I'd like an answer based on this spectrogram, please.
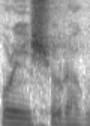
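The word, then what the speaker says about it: Horatio: 이름은 호라쇼 스페포드라는 사람입니다. 호레이쇼라고 읽기도 하는데요, 이분은 믿음이 너무 좋았어요.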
